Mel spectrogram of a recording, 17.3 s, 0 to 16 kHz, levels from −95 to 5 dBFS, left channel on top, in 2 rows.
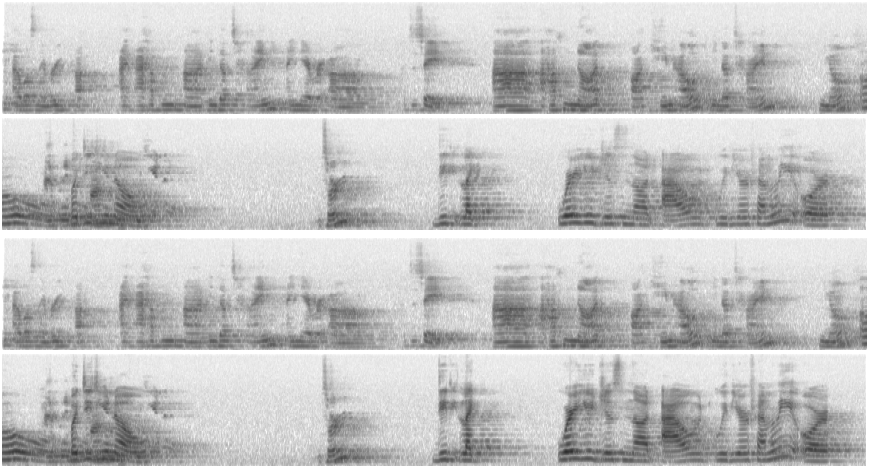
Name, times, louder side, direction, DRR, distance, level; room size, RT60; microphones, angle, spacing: voice 1, 0.0-3.7 4.0-4.6 4.9-7.8 8.2-8.6 9.1-10.4 11.8-12.2, equal, 5° left, 4 dB, 2.6 m, -34 dB
voice 2, 8.6-10.1 12.9-13.4 14.2-16.9, right 5 dB, 65° right, 7 dB, 1.6 m, -27 dB
27.0 x 24.0 x 7.4 m, 1.1 s
head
